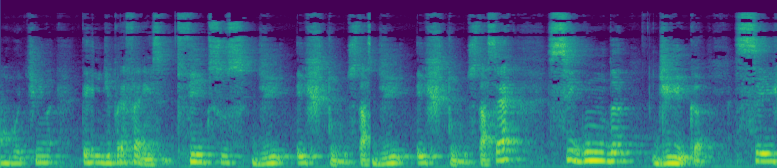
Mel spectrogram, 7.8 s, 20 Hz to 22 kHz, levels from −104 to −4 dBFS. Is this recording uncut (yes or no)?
no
